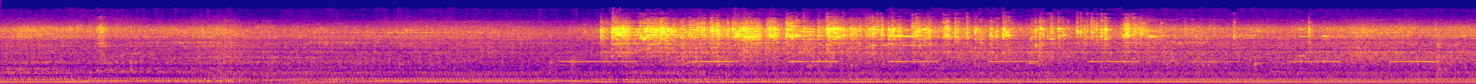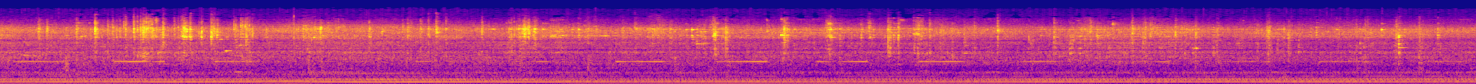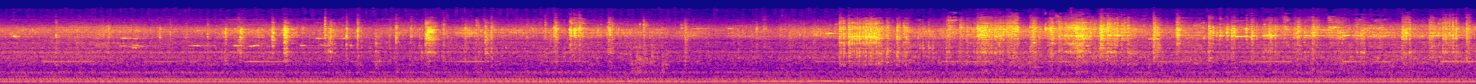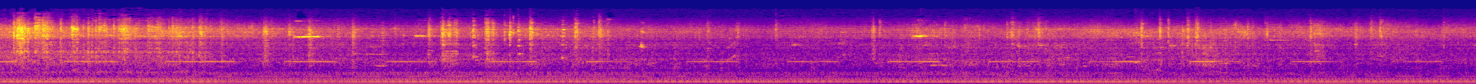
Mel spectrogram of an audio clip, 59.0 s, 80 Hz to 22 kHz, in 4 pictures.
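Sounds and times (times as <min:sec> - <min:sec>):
excavator diesel engine under load: 0:00.0 - 0:59.0
reversing alarm beeping: 0:05.4 - 0:36.6, 0:37.8 - 0:59.0
tracks clinking over stones: 0:05.7 - 0:59.0.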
